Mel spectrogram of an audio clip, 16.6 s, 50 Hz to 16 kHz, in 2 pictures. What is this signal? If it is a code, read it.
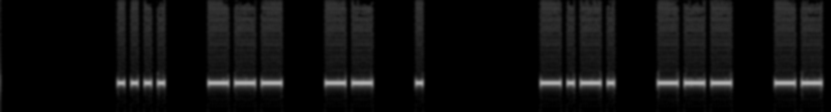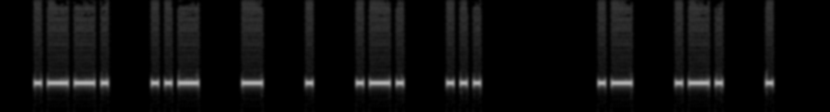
Morse code, heard as a keyed tone, about 18 wpm, spaced as for 12 wpm, 1000 Hz. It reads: HOME COMPUTERS ARE
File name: qotdfiles / 12wpm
